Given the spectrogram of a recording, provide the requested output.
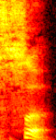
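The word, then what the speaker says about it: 四: 4 is bad because it sounds like the word, it's si, but it sounds like the word si, to die.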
